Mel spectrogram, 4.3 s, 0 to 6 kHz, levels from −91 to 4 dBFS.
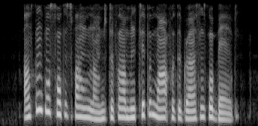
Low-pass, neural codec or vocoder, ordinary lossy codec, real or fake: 5.4 kHz; autoencoder, 44.1 kHz, a latent of 192 numbers a frame, MeloTTS; none; fake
